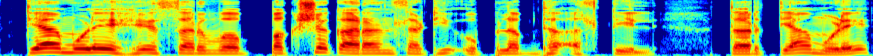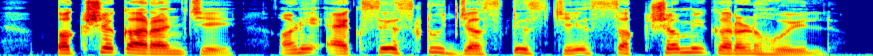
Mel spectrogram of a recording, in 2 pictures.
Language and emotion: Marathi, neutral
